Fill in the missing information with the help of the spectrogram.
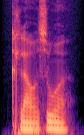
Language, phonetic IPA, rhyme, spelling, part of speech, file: German, [klaʊ̯ˈzuːɐ̯], -uːɐ̯, Klausur, noun, De-Klausur.ogg
- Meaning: 1. a state of enclosure, especially that of monks, nuns 2. short for Klausurarbeit: a formal written exam, chiefly at a university or during the last three years of Gymnasium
